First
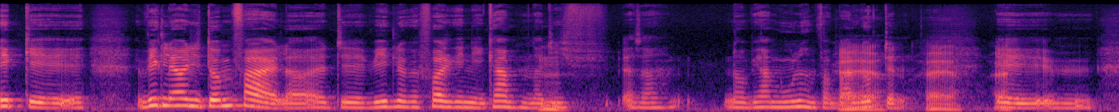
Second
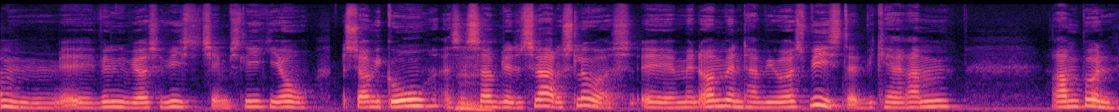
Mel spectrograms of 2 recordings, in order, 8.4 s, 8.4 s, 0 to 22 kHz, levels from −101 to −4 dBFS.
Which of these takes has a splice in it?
second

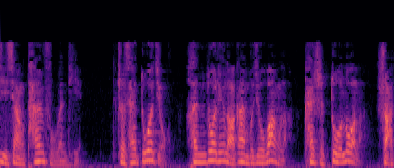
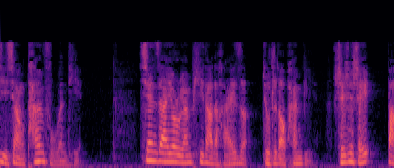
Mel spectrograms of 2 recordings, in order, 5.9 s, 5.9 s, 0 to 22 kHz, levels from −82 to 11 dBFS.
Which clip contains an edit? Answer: first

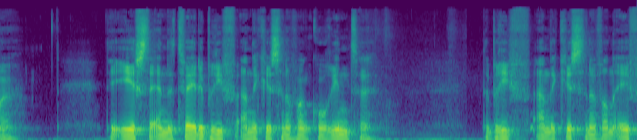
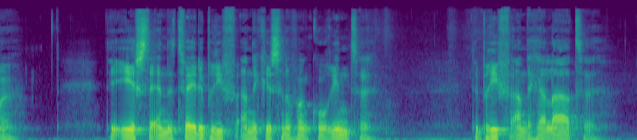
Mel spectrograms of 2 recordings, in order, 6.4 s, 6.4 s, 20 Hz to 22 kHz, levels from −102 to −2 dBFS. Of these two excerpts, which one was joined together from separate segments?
first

